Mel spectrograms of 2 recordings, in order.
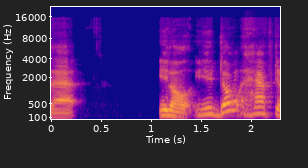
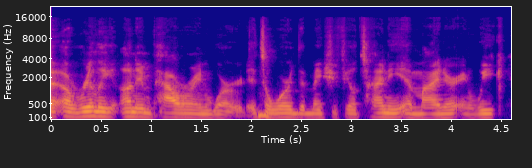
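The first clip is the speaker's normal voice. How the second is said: usual speaking voice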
